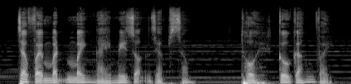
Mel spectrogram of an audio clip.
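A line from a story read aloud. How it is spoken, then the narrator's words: Sighing. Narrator (Vietnamese): Ông Lộc thở dài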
